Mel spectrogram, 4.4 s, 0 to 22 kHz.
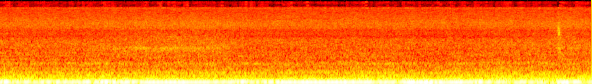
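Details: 1985 Celica 22RE-C four-cylinder at idle, recorded from inside the cabin at a gas station with doors and windows closed: low uneven rumble rising and sagging irregularly; rough idle, cause not identified.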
